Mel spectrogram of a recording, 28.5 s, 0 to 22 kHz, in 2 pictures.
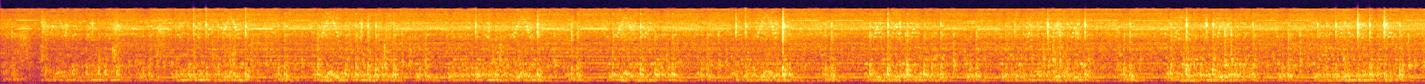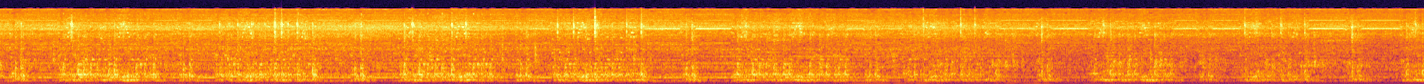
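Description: Stepper motors of a homemade 3 W blue-diode laser engraver driving the laser head in quick back-and-forth raster passes while it engraves an image. The result is a choppy, rapidly stop-start whir with a thin high whine over it.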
